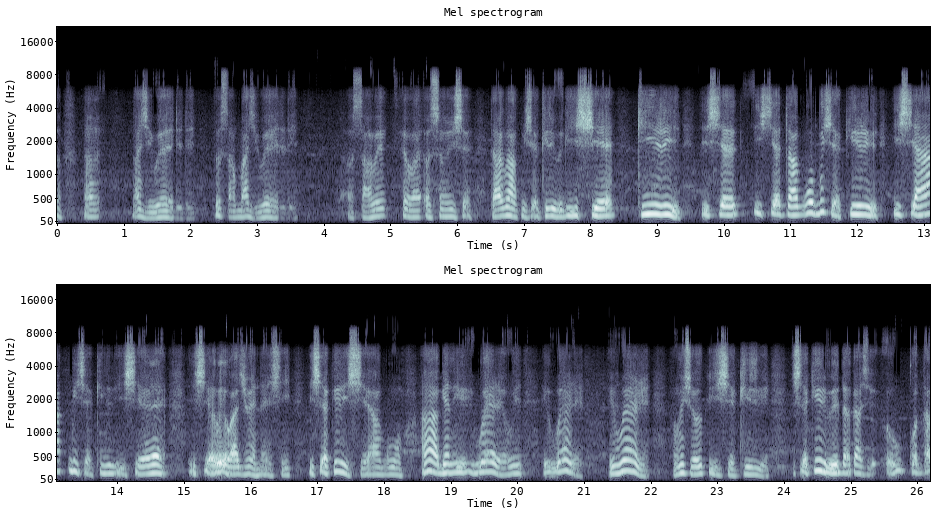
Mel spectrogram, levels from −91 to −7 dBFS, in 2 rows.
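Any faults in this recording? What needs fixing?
Likely Bluetooth SBC compression, throughout: nothing above 10 kHz, with heavy gritty noise and flickering treble, pointing to a starved bit pool at a bitrate of about 64 kbps. Record over a wired or higher-quality link instead.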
